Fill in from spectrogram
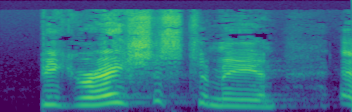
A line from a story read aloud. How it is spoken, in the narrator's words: distress where cries out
